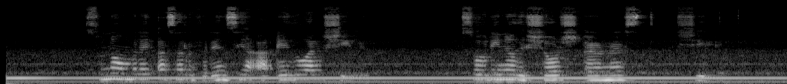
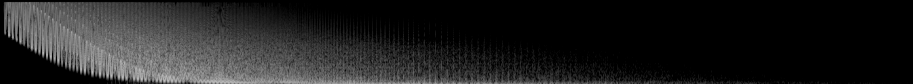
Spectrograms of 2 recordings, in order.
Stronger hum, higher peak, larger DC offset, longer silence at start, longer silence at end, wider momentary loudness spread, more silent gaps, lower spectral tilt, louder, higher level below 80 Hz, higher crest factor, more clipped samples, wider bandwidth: neither; about the same, -6 dBFS vs -6 dBFS; neither; about the same, 0.05 s vs 0.05 s; second, 0 s vs 3.55 s; second, 10 LU vs 23 LU; neither; first, -5.5 dB/octave vs -3 dB/octave; second, -23 LUFS vs -20 LUFS; second, -52 dBFS vs -38 dBFS; about the same, 16 dB vs 18 dB; neither; second, 16 kHz vs over 20 kHz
